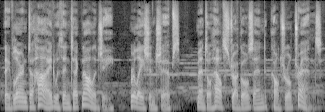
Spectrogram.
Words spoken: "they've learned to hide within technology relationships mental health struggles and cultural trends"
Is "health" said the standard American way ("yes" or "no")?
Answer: yes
